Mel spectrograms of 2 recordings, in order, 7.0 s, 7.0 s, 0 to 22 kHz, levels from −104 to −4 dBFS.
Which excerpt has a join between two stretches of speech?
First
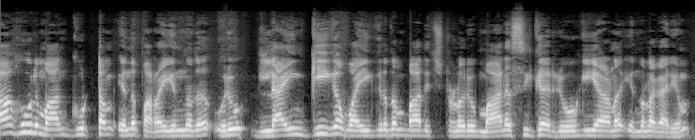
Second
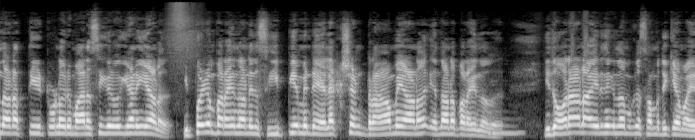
second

